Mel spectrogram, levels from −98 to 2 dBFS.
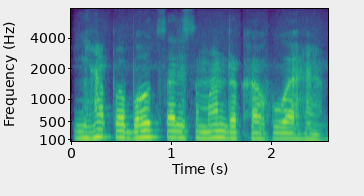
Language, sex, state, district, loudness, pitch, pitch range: Hindi, male, Jharkhand, Palamu, -18 LUFS, 140 Hz, 125-145 Hz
